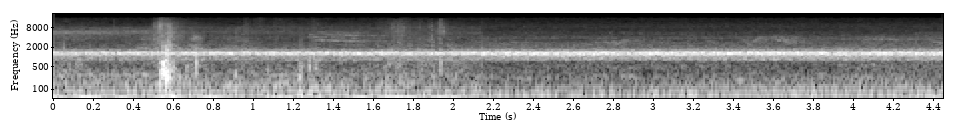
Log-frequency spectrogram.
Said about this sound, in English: It is a din of cicadas. Not going to be able to hear much else.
